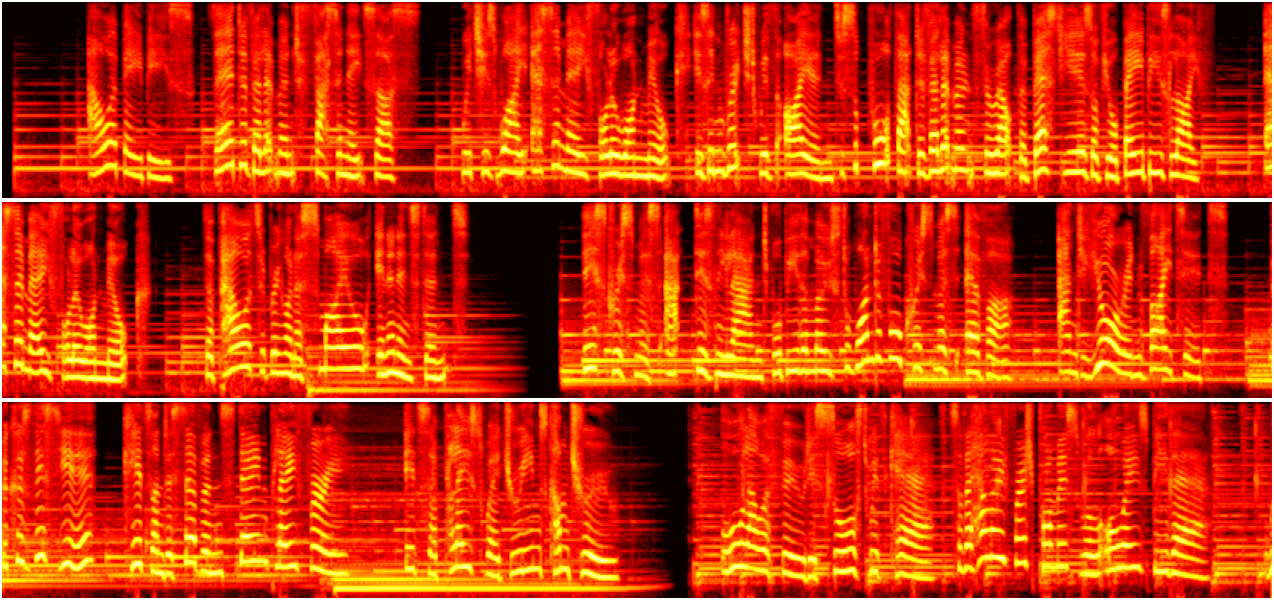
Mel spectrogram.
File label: Commercial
